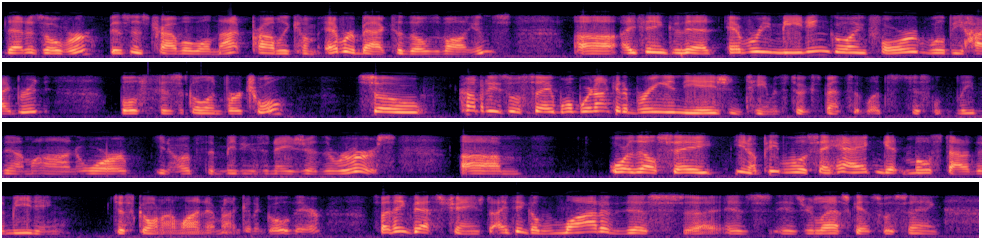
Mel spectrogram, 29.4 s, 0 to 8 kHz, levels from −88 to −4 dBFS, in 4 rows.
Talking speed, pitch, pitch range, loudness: 220 wpm, 145 Hz, 135-170 Hz, -25 LUFS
